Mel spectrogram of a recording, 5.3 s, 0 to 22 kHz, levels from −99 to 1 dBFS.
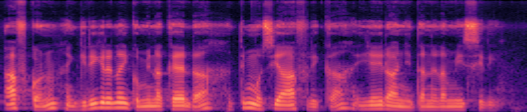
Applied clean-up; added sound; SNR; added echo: none; none; none; none.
